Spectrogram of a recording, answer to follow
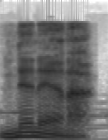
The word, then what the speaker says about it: Nin-anna: in sumarian mythology in suan she is usually pronounced Nana she was the God of Sex reproduction and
